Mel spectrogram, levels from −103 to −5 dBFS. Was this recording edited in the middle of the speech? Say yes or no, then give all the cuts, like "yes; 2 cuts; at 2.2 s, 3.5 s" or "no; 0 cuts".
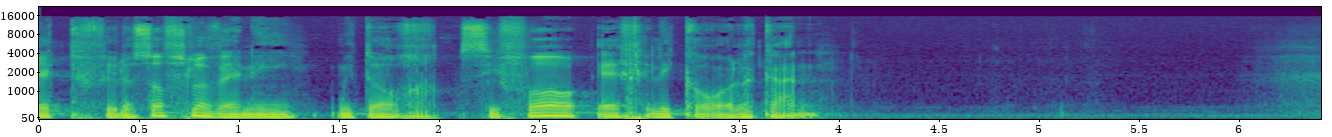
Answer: no; 0 cuts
